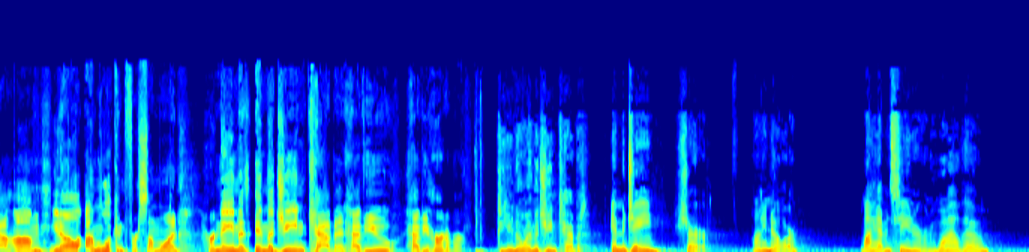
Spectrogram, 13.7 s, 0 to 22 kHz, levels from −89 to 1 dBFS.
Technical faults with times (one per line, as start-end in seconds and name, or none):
none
